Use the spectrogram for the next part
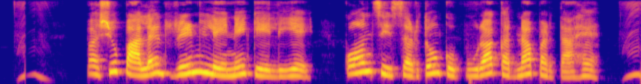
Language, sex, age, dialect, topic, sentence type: Hindi, female, 18-24, Garhwali, agriculture, question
